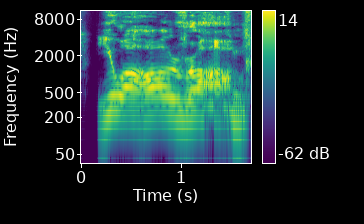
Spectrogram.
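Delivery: slow, mock shout.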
